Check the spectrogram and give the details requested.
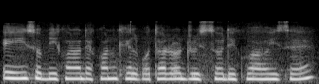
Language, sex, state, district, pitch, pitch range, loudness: Assamese, female, Assam, Kamrup Metropolitan, 255 Hz, 250-260 Hz, -12 LUFS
